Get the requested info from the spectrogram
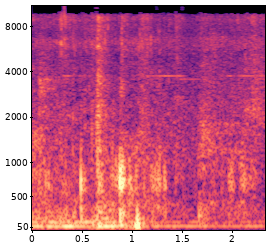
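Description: Footsteps over debris-strewn floor, a few irregular sharp knocks and crunches in the first second and a half, then fading.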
